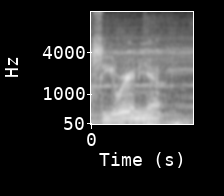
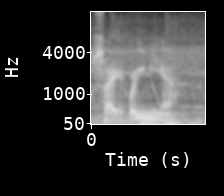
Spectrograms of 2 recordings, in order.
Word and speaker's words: Sirenia: Se llama Sirenia o Sirenia, como se pronuncia correctamente.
